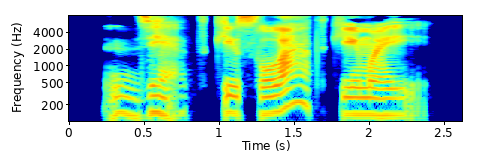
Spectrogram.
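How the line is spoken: Snakelike hiss from outside. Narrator (Russian): змеей прошипели снаружи

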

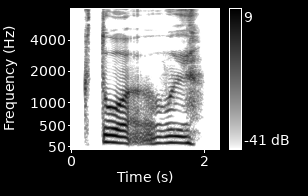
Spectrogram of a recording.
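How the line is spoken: Barely audible breath. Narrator (Russian): выдохнул он еле слышно

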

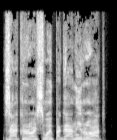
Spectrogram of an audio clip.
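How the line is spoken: Yelling prosecutor. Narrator (Russian): заорал прокурор

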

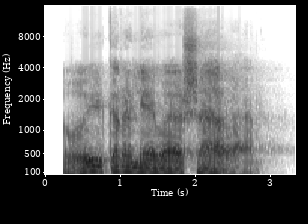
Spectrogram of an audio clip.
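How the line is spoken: Smooth, articulate voice. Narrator (Russian): сказал он гладким членораздельным голосом, так не похожим на гортанную речь Монорота или шипение Хакара

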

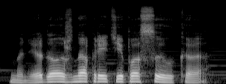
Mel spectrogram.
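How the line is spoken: Deep bass voice. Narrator (Russian): пробасил спаситель

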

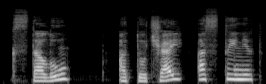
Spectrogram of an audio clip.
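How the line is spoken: Abrupt change of topic. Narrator (Russian): резко меняя тему, добавил

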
